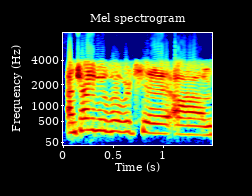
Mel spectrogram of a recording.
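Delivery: ordinary delivery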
